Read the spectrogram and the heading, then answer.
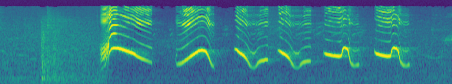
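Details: Black-throated laughingthrush singing its wild-style song in the morning: six loud, clear whistled phrases, each a rising-then-falling slur or a sharp upturned note, separated by short pauses, after a brief soft rustle at the start.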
